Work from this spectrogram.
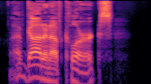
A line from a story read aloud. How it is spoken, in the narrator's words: with a chuckle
